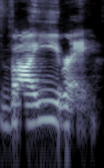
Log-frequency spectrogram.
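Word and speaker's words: Vairë: I don't know, there, but I looked up the pronunciation and it's Vaire.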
